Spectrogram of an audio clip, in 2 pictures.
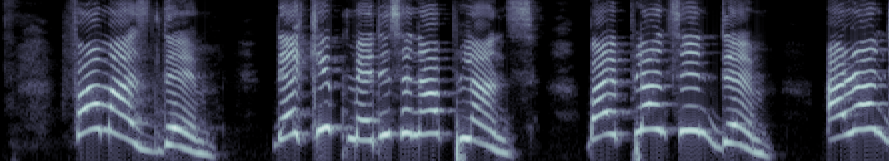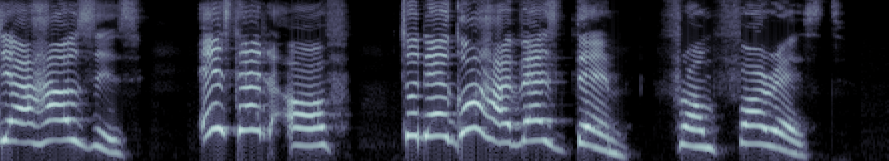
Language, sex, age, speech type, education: Nigerian Pidgin, female, 30-45, spontaneous, tertiary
